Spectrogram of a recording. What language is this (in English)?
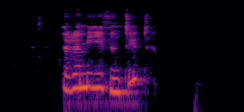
Kabyle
